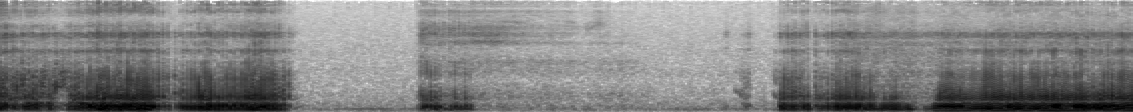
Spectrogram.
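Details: Pit bull with unusually loud natural, unenhanced snoring: loud, rattling, growly breathing noises in long bursts with quiet pauses between, heavy snoring from a sleeping dog.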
